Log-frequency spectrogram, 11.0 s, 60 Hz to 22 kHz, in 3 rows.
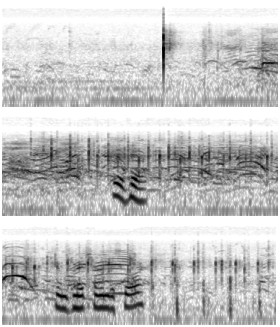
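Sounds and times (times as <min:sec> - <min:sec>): bat cracking a ball: 0:02.1 - 0:03.1
spectators' voices rising: 0:02.7 - 0:09.2.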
